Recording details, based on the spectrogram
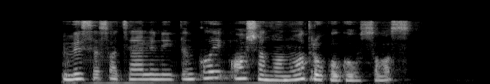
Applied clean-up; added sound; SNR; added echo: neural mask model DeepFilterNet 3.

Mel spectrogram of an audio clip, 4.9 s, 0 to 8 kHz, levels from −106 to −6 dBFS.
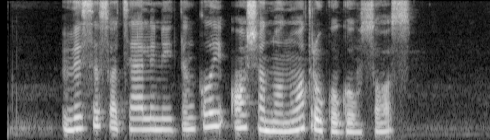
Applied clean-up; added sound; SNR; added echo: none; none; none; none.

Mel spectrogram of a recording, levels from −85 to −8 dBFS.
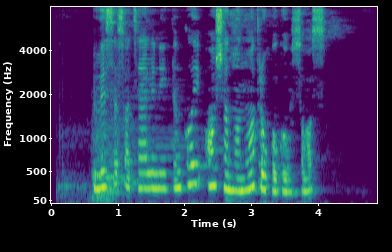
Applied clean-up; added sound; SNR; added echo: classical method WPE with log-MMSE.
